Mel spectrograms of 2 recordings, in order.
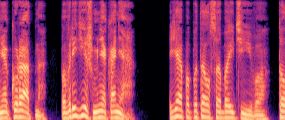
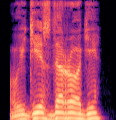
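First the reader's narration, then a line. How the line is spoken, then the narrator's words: Growling. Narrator (Russian): зарычал я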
